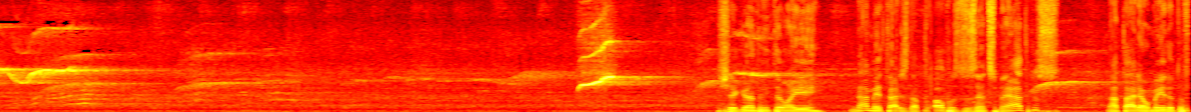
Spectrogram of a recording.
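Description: Swimmers splash steadily through the water of an echoing pool.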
